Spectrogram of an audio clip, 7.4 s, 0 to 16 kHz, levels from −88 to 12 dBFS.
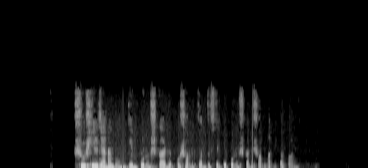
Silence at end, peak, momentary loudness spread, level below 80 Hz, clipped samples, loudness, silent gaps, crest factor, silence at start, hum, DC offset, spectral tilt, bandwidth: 1.55 s; -2 dBFS; 18 LU; -56 dBFS; under 0.1%; -18 LUFS; none; 18 dB; 1.5 s; none; under 0.1%; -7 dB/octave; 7.8 kHz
